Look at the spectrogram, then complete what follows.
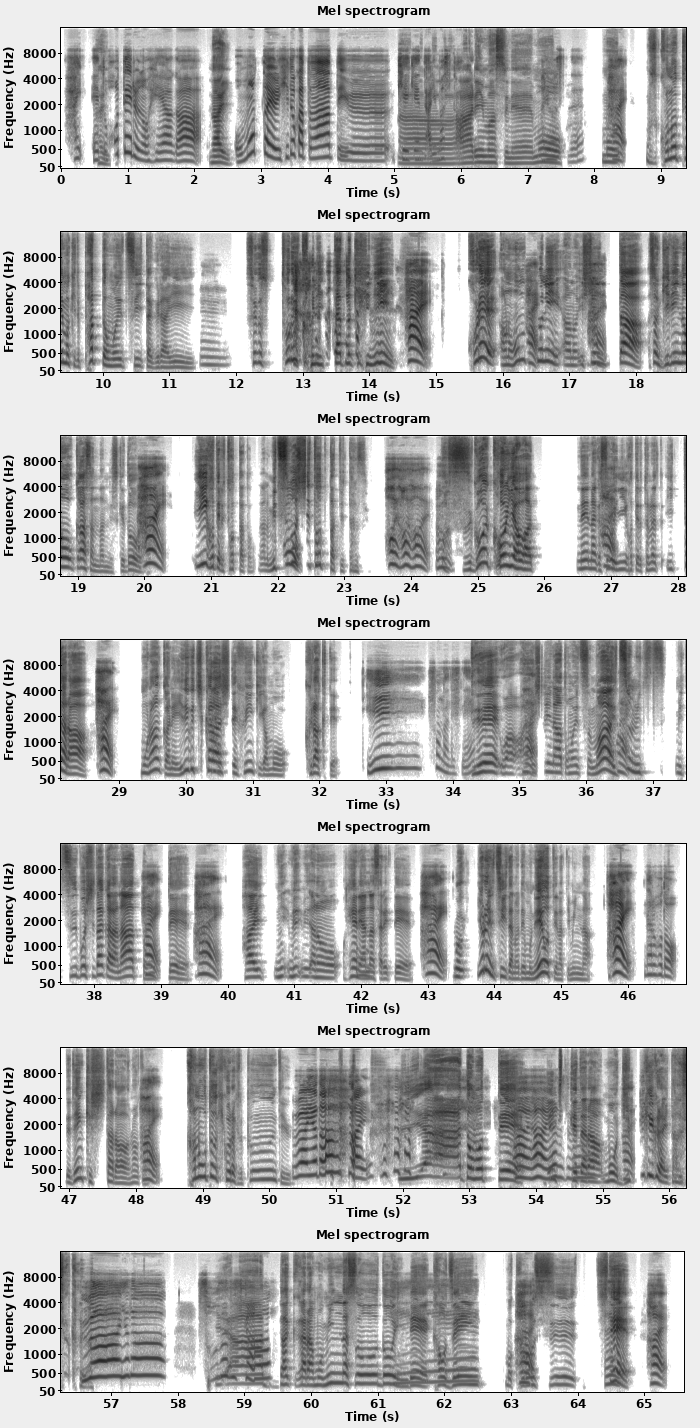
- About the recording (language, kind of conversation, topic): Japanese, unstructured, ホテルの部屋が思っていたよりひどかった場合は、どうすればいいですか？
- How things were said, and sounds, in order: laughing while speaking: "トルコに行った時に"; laugh; laugh; chuckle; laughing while speaking: "いたんですよ、蚊が"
